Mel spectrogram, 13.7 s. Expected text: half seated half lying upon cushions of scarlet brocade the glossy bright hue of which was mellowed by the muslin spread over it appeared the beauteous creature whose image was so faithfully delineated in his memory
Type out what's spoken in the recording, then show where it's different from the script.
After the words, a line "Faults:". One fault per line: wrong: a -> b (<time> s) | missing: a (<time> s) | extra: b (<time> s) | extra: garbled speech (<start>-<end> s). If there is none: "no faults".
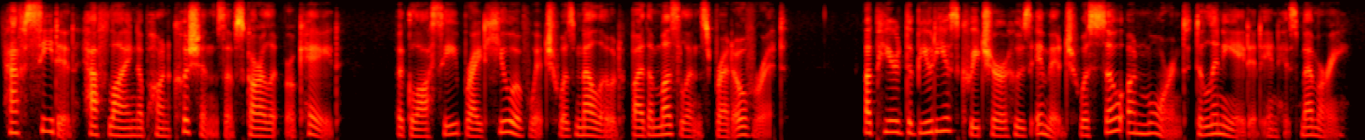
half seated half lying upon cushions of scarlet brocade the glossy bright hue of which was mellowed by the muslin spread over it appeared the beauteous creature whose image was so unmourned delineated in his memory
Faults:
wrong: faithfully -> unmourned (11.3 s)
